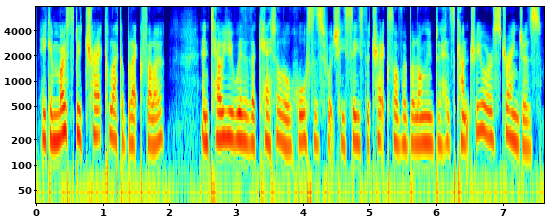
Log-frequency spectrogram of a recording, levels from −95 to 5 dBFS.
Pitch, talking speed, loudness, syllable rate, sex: 195 Hz, 230 wpm, -18 LUFS, 5.9 syllables/s, female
